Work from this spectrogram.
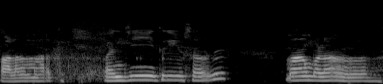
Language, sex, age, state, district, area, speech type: Tamil, female, 30-45, Tamil Nadu, Tirupattur, rural, spontaneous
